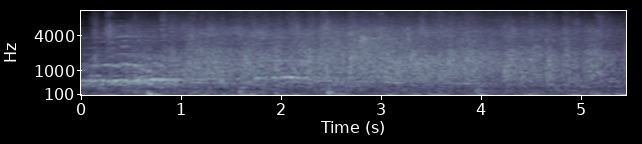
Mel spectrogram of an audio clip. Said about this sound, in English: I like to think you're clapping me and not the sex robots.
